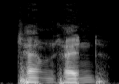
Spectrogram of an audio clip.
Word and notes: Townshend: English

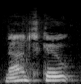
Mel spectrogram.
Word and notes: Nancekuke: English

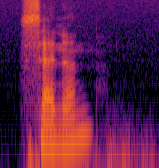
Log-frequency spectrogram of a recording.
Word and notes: Sennen: English

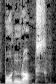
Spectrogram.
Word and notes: Bawden Rocks: English

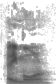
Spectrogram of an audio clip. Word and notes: Heamoor: English

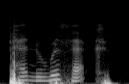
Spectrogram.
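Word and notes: Pennwydhek: Cornish

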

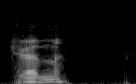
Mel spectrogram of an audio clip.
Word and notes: Drym: English

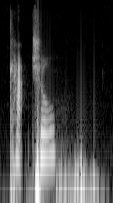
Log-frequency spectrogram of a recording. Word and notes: Catchall: English

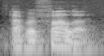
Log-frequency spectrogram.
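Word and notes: Aberfala: Cornish

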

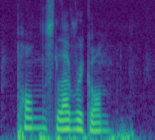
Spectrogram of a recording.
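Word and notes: Lariggan Bridge: Cornish

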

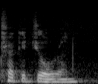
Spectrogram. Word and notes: Tregajorran: English

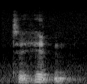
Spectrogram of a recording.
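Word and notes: Tehidy: Cornish

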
